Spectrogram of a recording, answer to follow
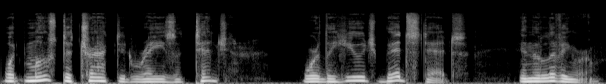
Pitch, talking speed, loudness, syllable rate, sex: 135 Hz, 130 wpm, -16 LUFS, 4.1 syllables/s, male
